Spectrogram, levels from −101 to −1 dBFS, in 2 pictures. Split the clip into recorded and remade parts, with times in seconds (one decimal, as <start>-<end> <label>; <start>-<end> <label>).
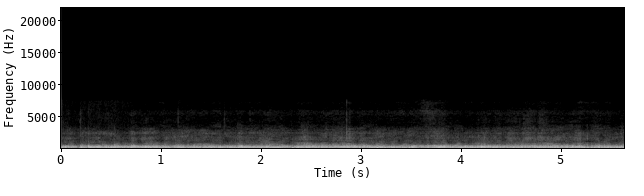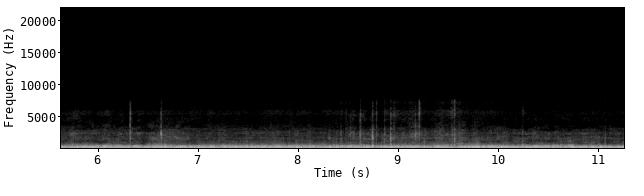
0.0-11.3 remade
